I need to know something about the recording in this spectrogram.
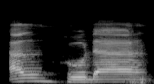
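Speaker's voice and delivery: Al-huda with the voice halting on the l, slowly; wrong: lam stops dead; stopped lam. Shown as a demonstration. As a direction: break the sound at the l of Al-huda. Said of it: "Atau dia berhenti".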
